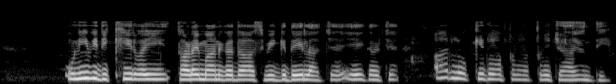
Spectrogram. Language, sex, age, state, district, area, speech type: Dogri, female, 18-30, Jammu and Kashmir, Udhampur, rural, spontaneous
